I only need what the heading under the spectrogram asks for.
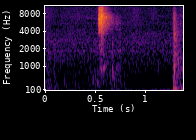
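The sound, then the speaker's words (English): Dice clatter briefly on a table as a reckless attack is rolled in a game, landing on a 20, heard as two quick, faint clicking knocks about a second apart, with no one speaking. “Good job, dice! It's a dirty 20.”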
